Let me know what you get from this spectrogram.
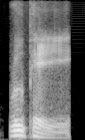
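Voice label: "rupee", British English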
